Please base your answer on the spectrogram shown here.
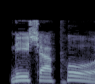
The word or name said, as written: nishapur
